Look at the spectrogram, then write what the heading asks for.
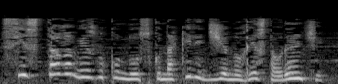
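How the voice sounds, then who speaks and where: A woman's voice: sits high, big pitch swings, normal speed, darkish tone, husky, faint music behind, full character voice. A woman playing an anxious, devoted young widow in a radio drama, speaking earnestly and tenderly. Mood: distressed.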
